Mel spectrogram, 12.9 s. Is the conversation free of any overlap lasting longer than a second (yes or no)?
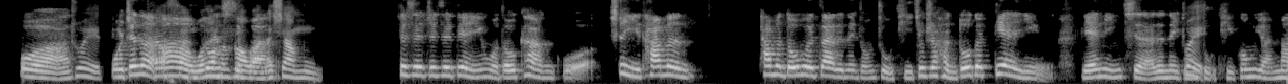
no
